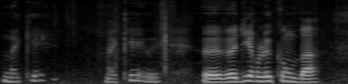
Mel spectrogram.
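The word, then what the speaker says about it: μάχη: En grec, maké, oui, on prononce bien comme ça, maké, oui, veut dire le combat.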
